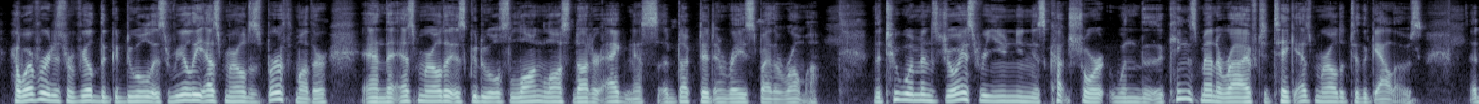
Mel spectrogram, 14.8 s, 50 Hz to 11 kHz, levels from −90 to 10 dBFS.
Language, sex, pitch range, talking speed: English, male, 130-165 Hz, 185 wpm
